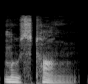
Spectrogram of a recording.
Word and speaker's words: Mustang: Like most people, King pronounced the name as he would the horse. – It's pronounced Mustang, Remy replied.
